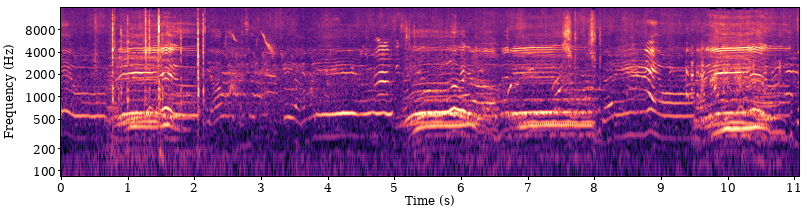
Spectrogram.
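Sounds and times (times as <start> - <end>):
group singing a chant: 0.0 - 2.4, 3.3 - 11.0.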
